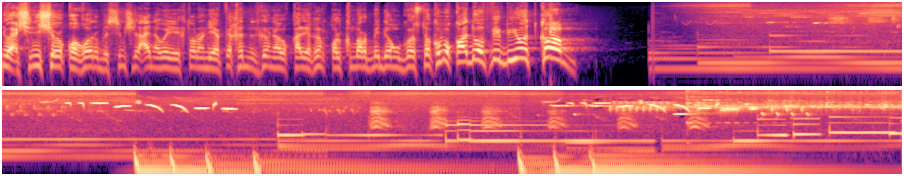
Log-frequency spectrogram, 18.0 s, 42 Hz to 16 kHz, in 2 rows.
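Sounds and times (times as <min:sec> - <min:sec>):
held synth chords: 0:06.5 - 0:18.0
deep falling bass sweeps: 0:10.4 - 0:16.6
quick bird-like chirps: 0:13.8 - 0:18.0.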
